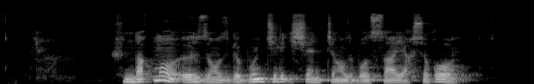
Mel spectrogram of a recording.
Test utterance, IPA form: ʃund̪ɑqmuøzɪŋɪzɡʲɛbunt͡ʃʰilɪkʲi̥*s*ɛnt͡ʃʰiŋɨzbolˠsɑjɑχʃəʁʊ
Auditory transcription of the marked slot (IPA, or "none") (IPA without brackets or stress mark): ʃ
